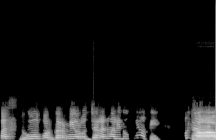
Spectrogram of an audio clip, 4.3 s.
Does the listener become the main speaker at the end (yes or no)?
yes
